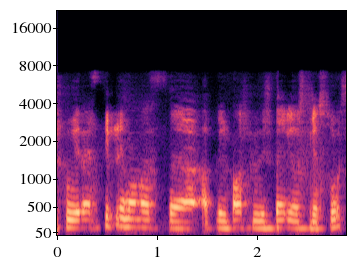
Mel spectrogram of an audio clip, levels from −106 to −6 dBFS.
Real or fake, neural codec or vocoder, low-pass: fake; codec, 44.1 kHz, 2.6 kbps, DAC; 7.2 kHz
